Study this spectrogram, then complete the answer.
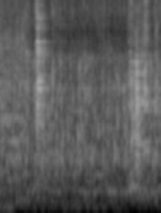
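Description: Water rinsed from a bowl is poured into a cooking pot of Hyderabad chicken biryani curry, giving two short splashing gushes in a brief, moderately loud burst with no talk.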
